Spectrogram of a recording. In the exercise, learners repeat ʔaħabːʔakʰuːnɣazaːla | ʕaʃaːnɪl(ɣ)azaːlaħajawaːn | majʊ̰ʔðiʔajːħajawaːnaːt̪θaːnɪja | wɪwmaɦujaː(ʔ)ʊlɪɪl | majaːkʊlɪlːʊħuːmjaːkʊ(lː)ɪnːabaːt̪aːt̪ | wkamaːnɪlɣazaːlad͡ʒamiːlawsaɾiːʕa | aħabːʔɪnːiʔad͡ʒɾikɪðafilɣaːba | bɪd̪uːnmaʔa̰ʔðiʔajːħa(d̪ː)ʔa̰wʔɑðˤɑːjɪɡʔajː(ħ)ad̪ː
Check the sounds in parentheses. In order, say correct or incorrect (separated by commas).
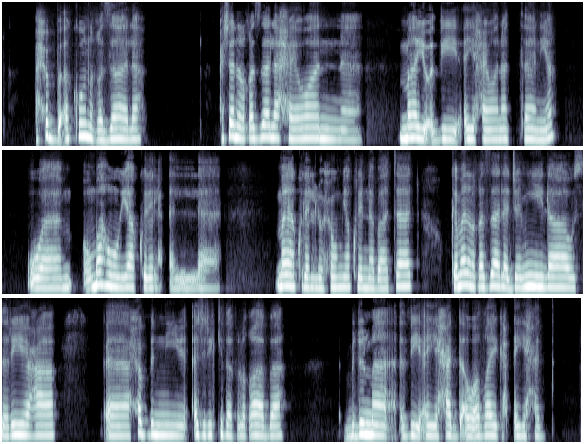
correct, incorrect, incorrect, correct, correct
